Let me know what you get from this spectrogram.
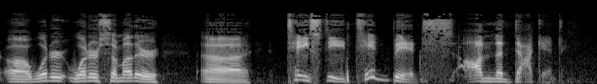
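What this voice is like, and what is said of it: Bad Crypt Keeper character voice. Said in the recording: “worst Crypt Keeper impersonation anybody has ever done”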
